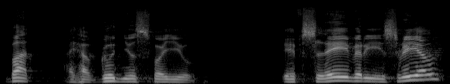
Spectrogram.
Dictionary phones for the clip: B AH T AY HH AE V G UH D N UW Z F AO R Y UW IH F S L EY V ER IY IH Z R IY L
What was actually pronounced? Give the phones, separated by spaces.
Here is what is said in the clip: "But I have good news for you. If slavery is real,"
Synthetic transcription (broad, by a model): B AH T AY HH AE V G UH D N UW S F AO R Y UW IH F S L EY V ER IY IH S R IY L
